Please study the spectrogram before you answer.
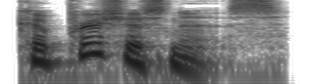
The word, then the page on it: capriciousness: British English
